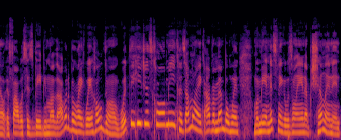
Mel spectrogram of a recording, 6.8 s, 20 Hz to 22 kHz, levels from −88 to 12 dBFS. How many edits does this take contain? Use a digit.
0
